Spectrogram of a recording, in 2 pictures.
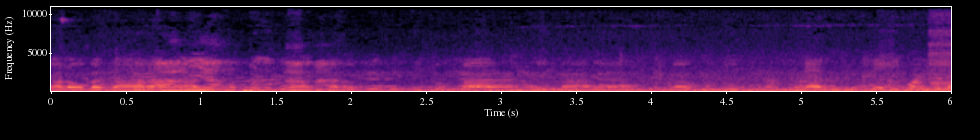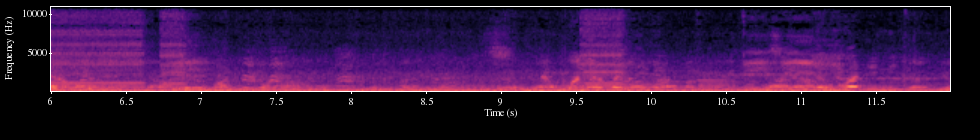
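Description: Children chatter and murmur nearby.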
